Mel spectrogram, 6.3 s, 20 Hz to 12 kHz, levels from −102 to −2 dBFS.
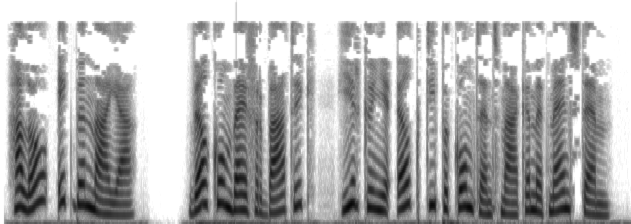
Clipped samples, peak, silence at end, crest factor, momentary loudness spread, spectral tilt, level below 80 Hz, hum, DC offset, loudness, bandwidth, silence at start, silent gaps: under 0.1%; 0 dBFS; 0.1 s; 16 dB; 8 LU; -5.5 dB/octave; -44 dBFS; none; under 0.1%; -16 LUFS; 8.8 kHz; 0.1 s; none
